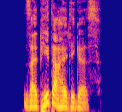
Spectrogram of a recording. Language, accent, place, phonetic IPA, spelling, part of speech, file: German, Germany, Berlin, [zalˈpeːtɐˌhaltɪɡəs], salpeterhaltiges, adjective, De-salpeterhaltiges.ogg
- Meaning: strong/mixed nominative/accusative neuter singular of salpeterhaltig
